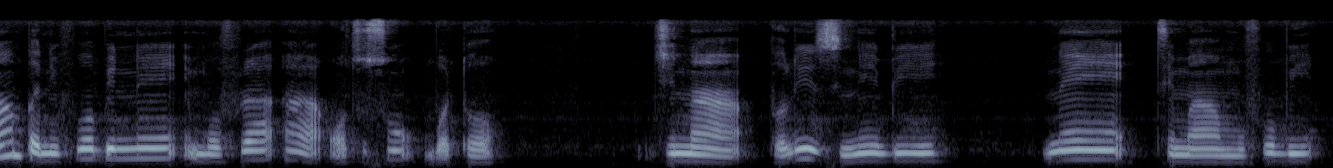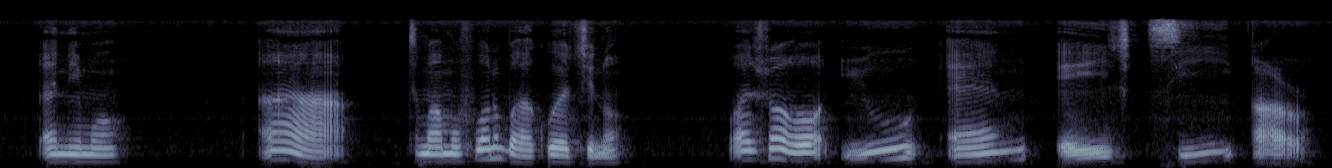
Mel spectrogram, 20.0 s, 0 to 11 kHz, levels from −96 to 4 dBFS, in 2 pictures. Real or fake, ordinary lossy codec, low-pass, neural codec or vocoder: real; MP3, 48 kbps; 7.2 kHz; none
